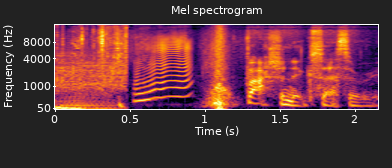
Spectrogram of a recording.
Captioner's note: crowd cheers; farts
